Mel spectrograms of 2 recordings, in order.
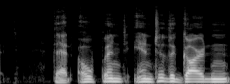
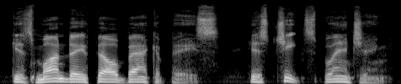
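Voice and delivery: plain reading voice

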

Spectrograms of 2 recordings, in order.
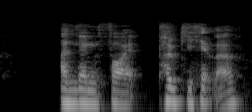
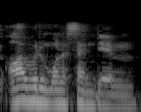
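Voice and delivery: usual speaking voice

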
